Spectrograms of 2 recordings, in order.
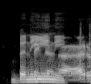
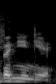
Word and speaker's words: Benigni: Am I saying that right? I know he's one of your favorites. Roberto Benigni? – Benigni. – Roberto Benigni. Yes, that's Roberto Benigni.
